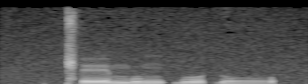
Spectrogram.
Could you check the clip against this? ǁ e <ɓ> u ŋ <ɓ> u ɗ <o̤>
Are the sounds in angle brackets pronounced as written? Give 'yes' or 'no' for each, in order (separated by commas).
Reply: no, yes, yes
